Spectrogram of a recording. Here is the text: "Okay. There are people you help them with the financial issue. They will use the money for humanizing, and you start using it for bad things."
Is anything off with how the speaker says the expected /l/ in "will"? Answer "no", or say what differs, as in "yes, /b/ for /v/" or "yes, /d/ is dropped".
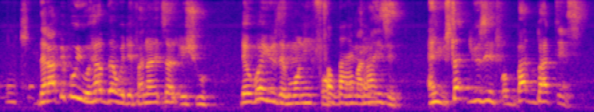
yes, /n/ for /l/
